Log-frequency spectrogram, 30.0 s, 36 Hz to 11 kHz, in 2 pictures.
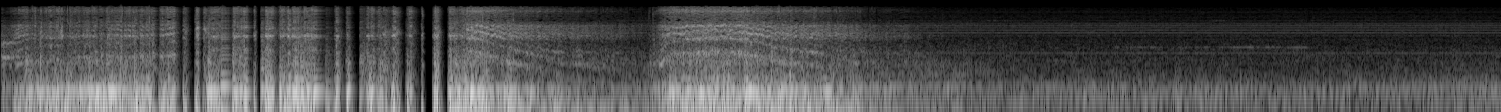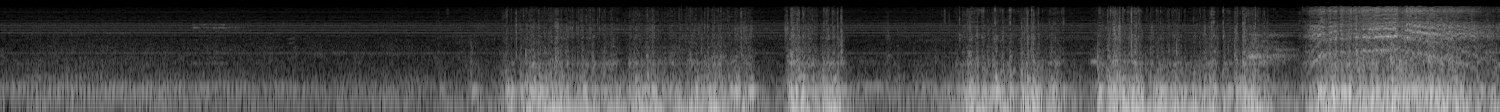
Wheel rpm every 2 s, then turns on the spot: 130, 230, 150, 60, 10, 0, 0, 0, 0, 10, 20, 10, 10, 30, 70.
20-22 24-26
